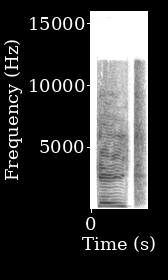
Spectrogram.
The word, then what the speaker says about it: cake: Palabra en inglés que termina con E, la E no suena. Entonces, la E aquí no existe. Al pronunciarla, sí al escribirla, pero no al pronunciar. Por eso suena cake con la K. Por eso esta suena face con la S al final.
